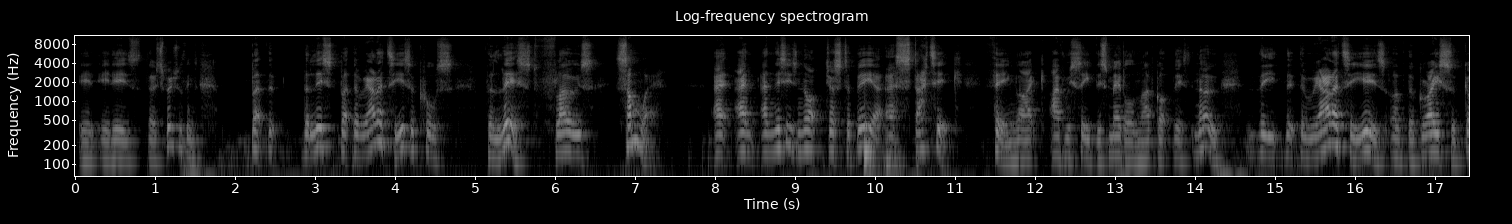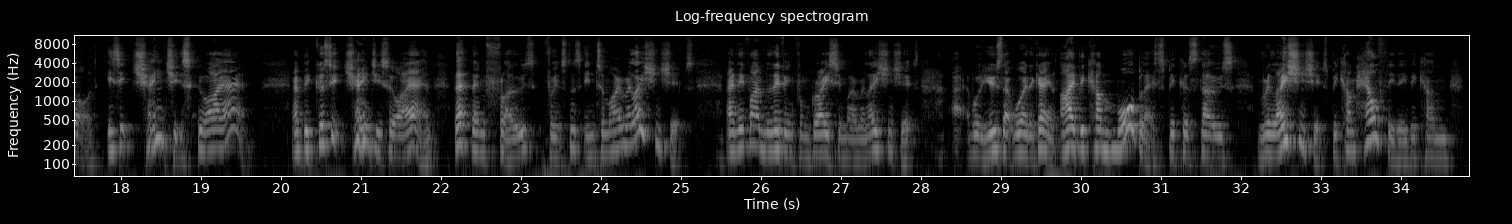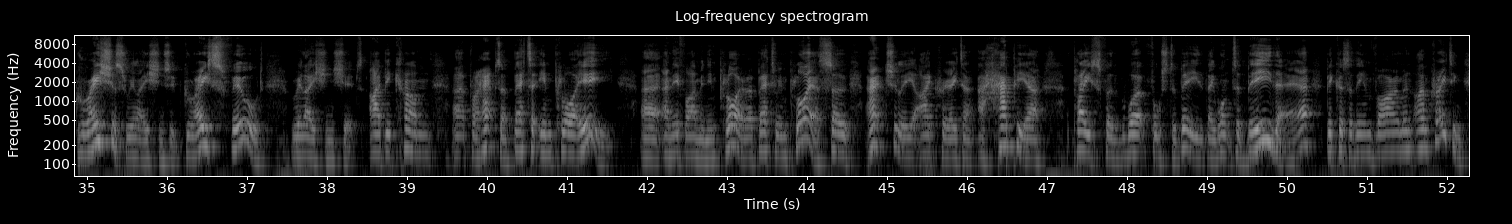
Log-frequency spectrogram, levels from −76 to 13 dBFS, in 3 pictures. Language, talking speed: English, 165 wpm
